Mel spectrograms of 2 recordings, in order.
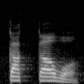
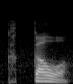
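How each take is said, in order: First: 가까워 loud, both consonants hard and tense; tense first consonant. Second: 가까워 with a light, airy start, then tense 까; barely touch the first sound of 가까워, punch the middle; soft first consonant. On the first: Teacher alternating top and bottom, 가까워 tense from the start. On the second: Teacher alternating top and bottom, 가까워 soft at the start. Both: Shown as a demonstration.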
